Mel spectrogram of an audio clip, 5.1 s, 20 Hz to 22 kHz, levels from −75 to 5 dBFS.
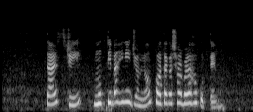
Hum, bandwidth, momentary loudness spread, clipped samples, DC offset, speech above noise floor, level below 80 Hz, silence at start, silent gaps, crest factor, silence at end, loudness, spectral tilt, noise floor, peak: none; 7.6 kHz; 11 LU; under 0.1%; under 0.1%; 33 dB; -62 dBFS; 0.95 s; none; 16 dB; 0.6 s; -16 LUFS; -5.5 dB/octave; -49 dBFS; -2 dBFS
